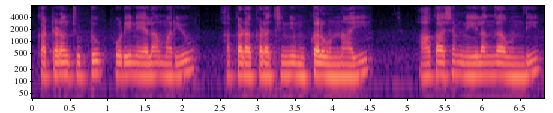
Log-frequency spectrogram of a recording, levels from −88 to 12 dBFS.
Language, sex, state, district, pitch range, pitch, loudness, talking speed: Telugu, male, Karnataka, Bangalore, 140-150 Hz, 145 Hz, -19 LUFS, 105 wpm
